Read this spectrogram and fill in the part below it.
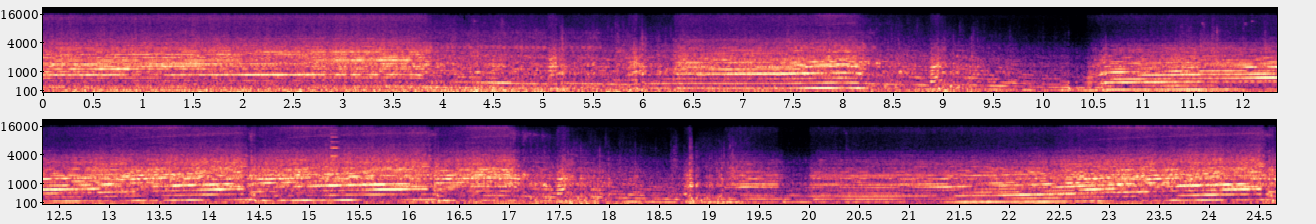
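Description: A racing car engine roars loudly, its pitch falling as it slows and climbing again as it speeds up through the gears.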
